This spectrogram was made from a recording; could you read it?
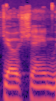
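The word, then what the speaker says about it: Joe Schoen: If Shane gets the job, and by the way, if we accomplish nothing else in this segment, we get one more person to understand it's pronounced Joe Shane.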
